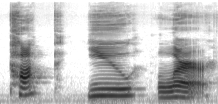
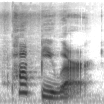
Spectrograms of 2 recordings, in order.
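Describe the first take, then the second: First: Popular drawn out very slowly, syllable by syllable; slow dictation. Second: Said in the usual way. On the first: Shown as a demonstration. Teacher dictating popular to the class, very slow and stretched. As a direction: stretch popular out so every sound is clear. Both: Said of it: "your word is".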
